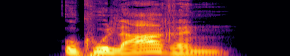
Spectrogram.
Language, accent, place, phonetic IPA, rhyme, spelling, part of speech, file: German, Germany, Berlin, [okuˈlaːʁən], -aːʁən, okularen, adjective, De-okularen.ogg
- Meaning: inflection of okular: 1. strong genitive masculine/neuter singular 2. weak/mixed genitive/dative all-gender singular 3. strong/weak/mixed accusative masculine singular 4. strong dative plural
